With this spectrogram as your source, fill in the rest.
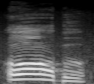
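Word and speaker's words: of: ये जो आपको ये दिखाई दे रहा है आपको ओ एफ पहली चीज ये आपको ऑफ नहीं कहना है। इसका सही प्रोनाउंसिएशन क्या होता है बेटा? इसका सही प्रोनाउंसिएशन होता है आपका ऑब।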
